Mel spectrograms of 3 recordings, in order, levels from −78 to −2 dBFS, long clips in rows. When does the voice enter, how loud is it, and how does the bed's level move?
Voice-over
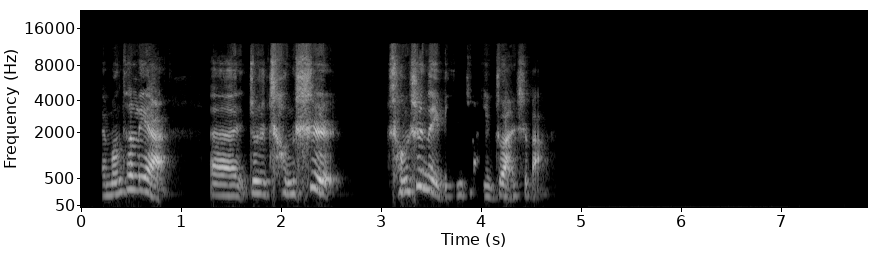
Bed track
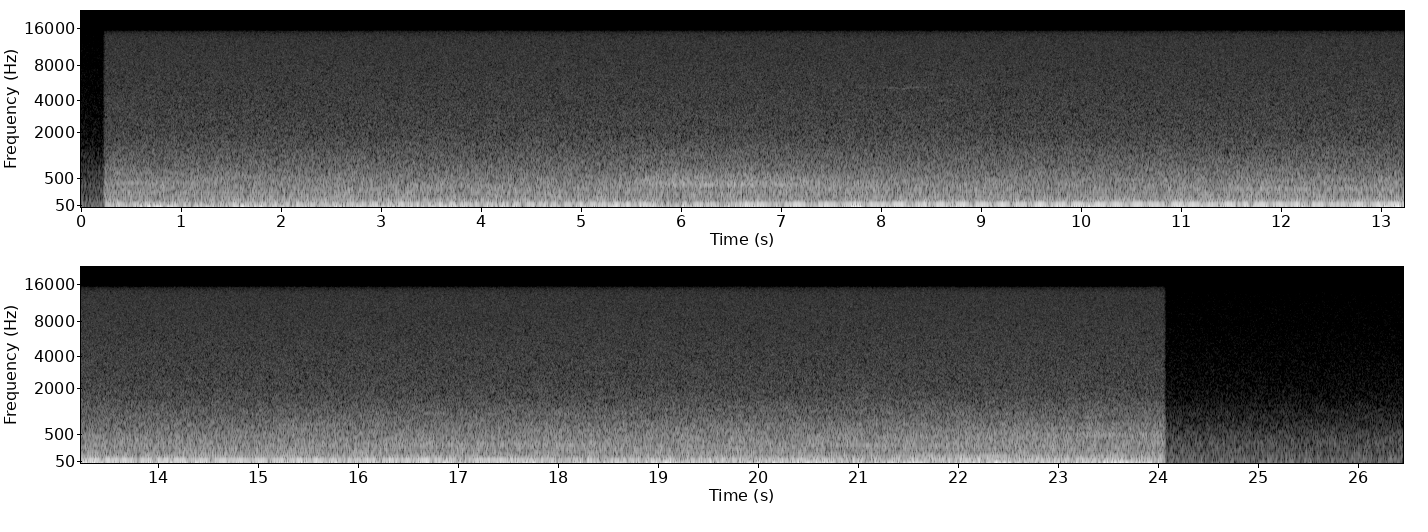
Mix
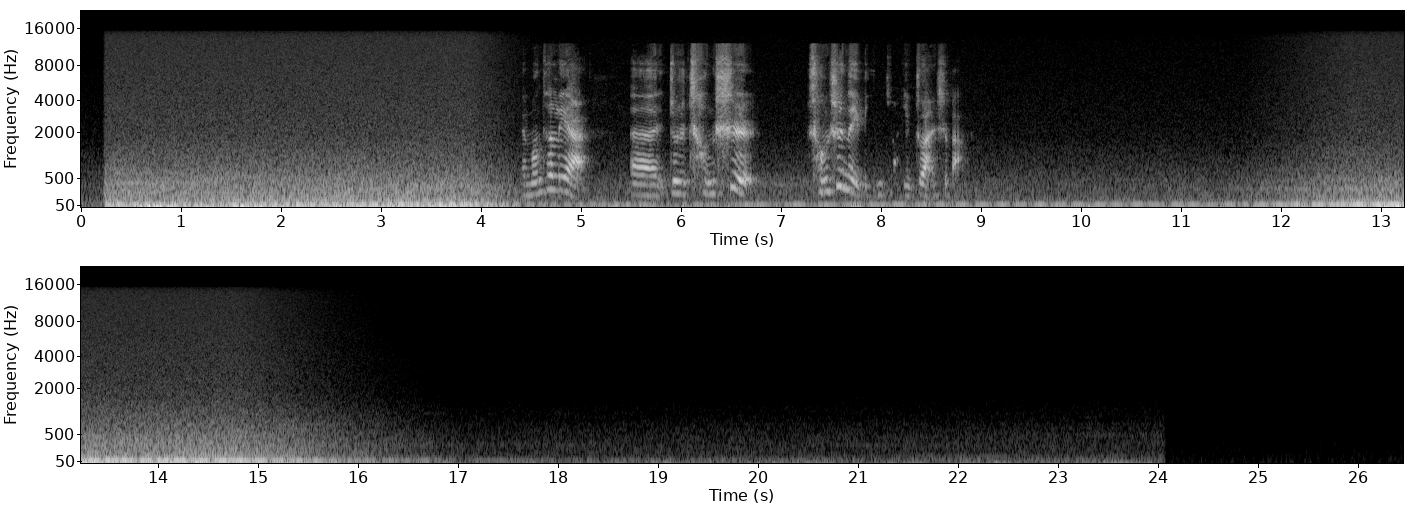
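4.20 s, +2.5 dB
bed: 3.9 s -1.5 dB
4.53 s -16.5 dB
11.59 s -16.5 dB
12.69 s -3.5 dB
14.83 s -3.5 dB
17.07 s -30 dB

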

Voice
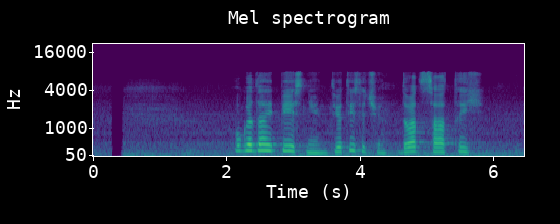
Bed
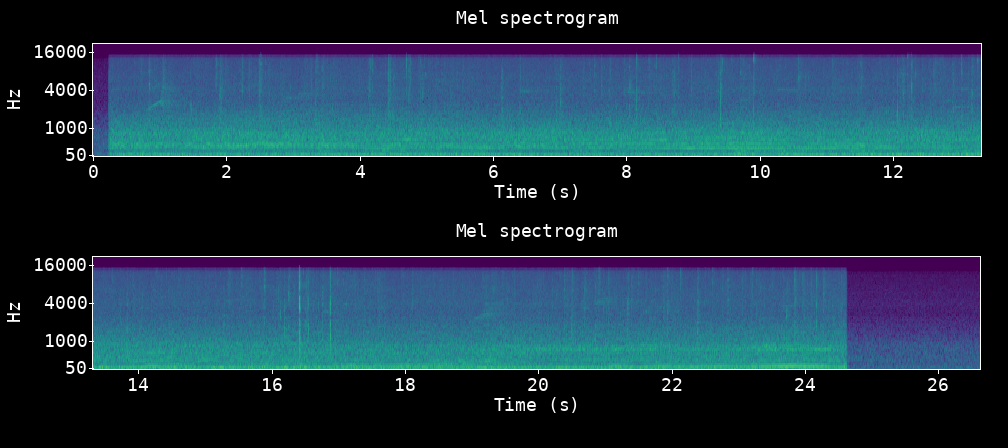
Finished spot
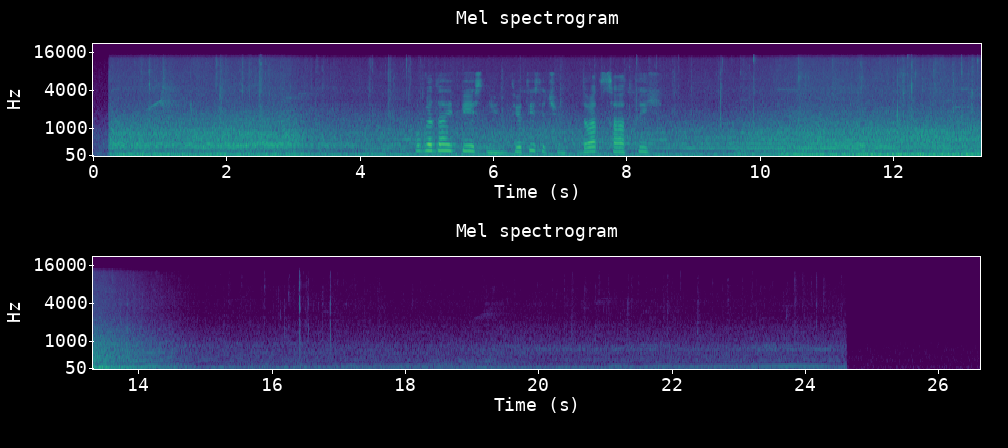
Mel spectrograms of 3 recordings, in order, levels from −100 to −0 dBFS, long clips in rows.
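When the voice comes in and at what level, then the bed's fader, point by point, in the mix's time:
2.70 s, +0.5 dB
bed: 2.96 s -5 dB
3.35 s -12.5 dB
9.63 s -12.5 dB
10.64 s -4 dB
13.17 s -4 dB
14.92 s -32 dB

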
